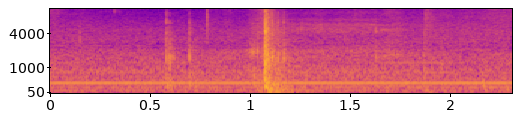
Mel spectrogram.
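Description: A heavy block is set down on a wooden bench with a dull knock.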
